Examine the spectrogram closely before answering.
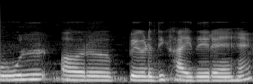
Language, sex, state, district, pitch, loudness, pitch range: Hindi, female, Uttar Pradesh, Budaun, 195 Hz, -14 LUFS, 185-210 Hz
